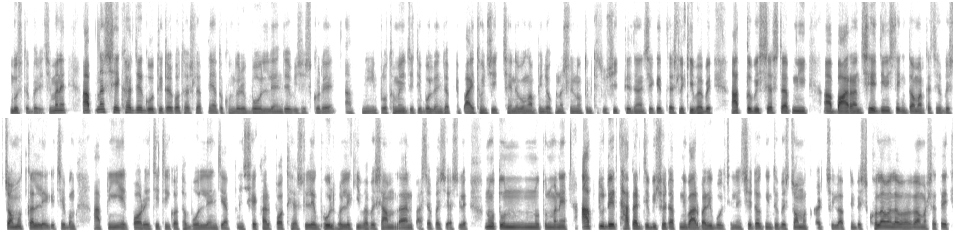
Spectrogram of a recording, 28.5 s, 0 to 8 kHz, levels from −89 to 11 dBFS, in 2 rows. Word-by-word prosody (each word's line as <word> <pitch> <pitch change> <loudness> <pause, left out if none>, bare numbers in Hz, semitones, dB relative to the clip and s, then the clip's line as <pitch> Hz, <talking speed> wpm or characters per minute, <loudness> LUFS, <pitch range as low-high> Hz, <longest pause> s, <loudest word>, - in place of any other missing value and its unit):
বুঝতে 120 -3 -2
পেরেছি। 90 +4 -9
মানে 140 +1 +3 0.4
আপনার 180 +4 0
শেখার 160 0 +1
যে, 160 - +4
গতিটার 125 -1 +1
কথা 120 0 -2
আসলে 110 +1 -7
আপনি 110 - -20
এতক্ষণ 105 +3 -10
ধরে 100 0 -1 0.2
বললেন 95 -2 -2
যে, 95 - 0
বিশেষ 95 +1 -11
করে - - -4 0.3
আপনি 95 +3 -11 0.2
১ম 110 0 -5
এই 110 - -2
যেটা 105 0 -6
বললেন 95 -1 -2
যে, - - -5
আপনি - - -20
python 115 -2 +2
শিখছেন 105 0 -6
এবং 100 +1 -3
আপনি 95 +3 -8
যখন 95 +1 -8
আসলে 105 +2 -8
নতুন 95 0 -8
কিছু - - -15
শিখতে 110 -4 -5
যান, 100 -1 -3
সেক্ষেত্রে 105 +1 -3
আসলে 100 +1 -3
কিভাবে 100 -3 +2 0.4
আত্মবিশ্বাসটা 125 0 +2
আপনি 120 0 +1 0.4
আ - - +10
বাড়ান, 115 0 +8
সেই 135 -3 +6
জিনিসটা 125 -1 0
কিন্তু 120 -1 -4
আমার 110 -2 -1
কাছে 105 +2 -7
বেশ 105 -2 -3
চমৎকার 125 -1 +3
লেগেছে 90 -2 -5
এবং - - -4 0.4
আপনি 110 - -8 0.2
এরপরে 100 0 0
চিঠির 100 -3 -7
কথা 100 +1 -4
বললেন 95 0 -2
যে, - - -4
আপনি 95 +1 -12
শেখার - - -1
পথে - - -1
আসলে 100 0 -1
ভুল 125 0 +7
হলে 100 -2 +1
কীভাবে 100 -1 -3
সামলান। 95 0 +1
পাশাপাশি - - -6
আসলে - - -4 0.4
নতুন, 130 -1 +4 0.4
নতুন 115 0 -3
আ - - 0
মানে 110 +1 +1 0.4
up - - +6
to - - +6
date 140 0 +9
থাকার 135 0 +5
যে, 125 - +1
বিষয়টা 115 +1 0
আপনি 115 - -4
বারবারই 105 +2 +4
বলছিলেন, 95 +2 -7
সেটাও 125 -1 +1
কিন্তু 115 0 -4
বেশ 105 - -1
চমৎকার 115 -2 -2
ছিল। 90 - -8
আপনি - - -13
বেশ 100 - -4
খোলামেলাভাবে 115 -3 +3
আমার 110 0 -5
সাথে 115 0 -1
110 Hz, 185 wpm, -23 LUFS, 100-120 Hz, 0.4 s, আ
